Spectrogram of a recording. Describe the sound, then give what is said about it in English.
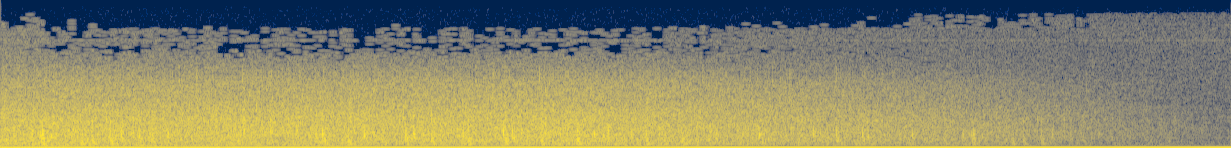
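Steady rain pattering against window panes, a dense, continuous hiss of tiny droplet taps at an even level throughout, with no voices. “The wind was still moaning about the eaves, the rain still pattering on the panes.”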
